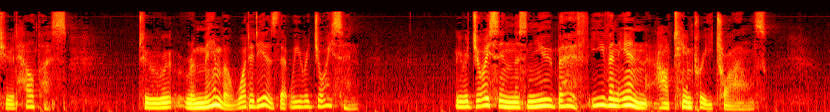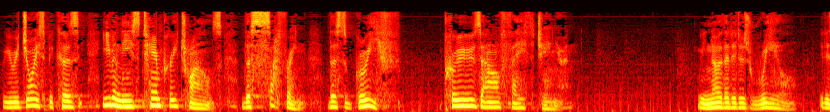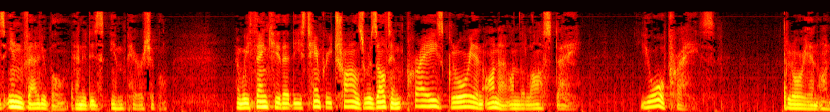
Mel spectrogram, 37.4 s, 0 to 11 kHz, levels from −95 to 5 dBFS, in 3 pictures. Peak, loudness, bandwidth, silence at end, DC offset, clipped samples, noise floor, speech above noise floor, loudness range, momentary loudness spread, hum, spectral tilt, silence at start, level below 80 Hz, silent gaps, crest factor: -2 dBFS; -17 LUFS; 8 kHz; 0 s; under 0.1%; under 0.1%; -54 dBFS; 37 dB; 8 LU; 16 LU; none; -6 dB/octave; 0 s; -54 dBFS; none; 18 dB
